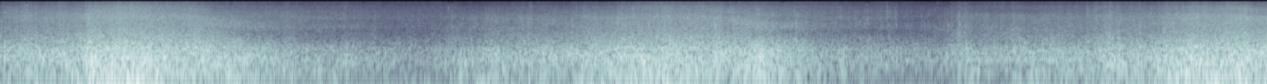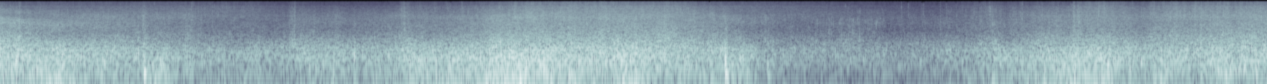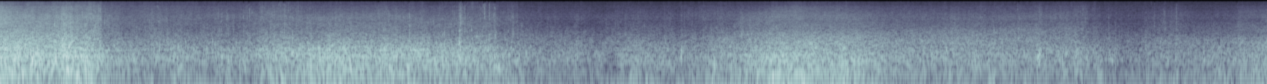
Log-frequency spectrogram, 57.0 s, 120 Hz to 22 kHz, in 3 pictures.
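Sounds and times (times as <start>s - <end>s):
waves breaking on shore: 14.3s - 46.3s.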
